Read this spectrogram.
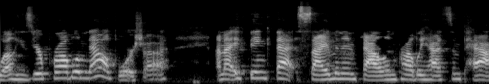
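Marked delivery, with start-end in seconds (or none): none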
